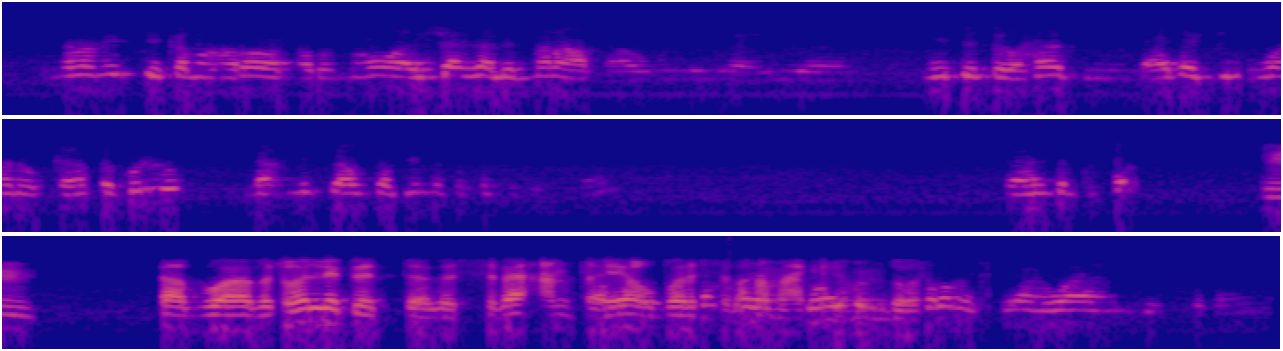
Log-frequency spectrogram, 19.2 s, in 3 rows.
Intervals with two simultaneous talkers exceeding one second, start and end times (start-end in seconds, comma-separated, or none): 15.8-17.4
